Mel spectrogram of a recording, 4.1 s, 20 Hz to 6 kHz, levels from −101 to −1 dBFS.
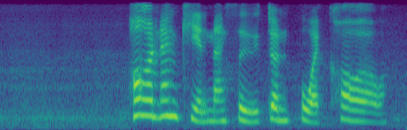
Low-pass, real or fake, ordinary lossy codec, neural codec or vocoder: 5.4 kHz; fake; none; codec, 16 kHz, 0.8 kbps, ZipCodec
